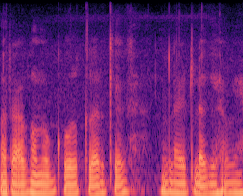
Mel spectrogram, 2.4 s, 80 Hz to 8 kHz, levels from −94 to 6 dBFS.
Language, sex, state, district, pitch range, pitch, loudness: Chhattisgarhi, male, Chhattisgarh, Raigarh, 100-110 Hz, 110 Hz, -18 LUFS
